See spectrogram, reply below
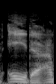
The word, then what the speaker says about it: Idah: I should point out that I think we've all made the mistake already, haven't we? Idah. As we have learned today. Adam Idah is how it should be. I've got to get used to it not being Idah. It's spelled I-D-A-H, but we should be calling him Adam Idah,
